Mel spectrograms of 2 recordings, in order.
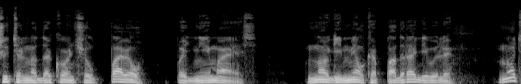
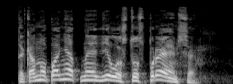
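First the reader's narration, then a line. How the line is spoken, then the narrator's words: Sergeant's wry grunt. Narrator (Russian): хмыкнул старшина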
